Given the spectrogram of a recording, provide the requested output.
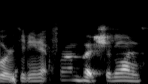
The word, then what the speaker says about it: Siobhan: How dare you use an Irish name and you don't know how to pronounce it? I'm like Siobhan. It is It is. How do you How are you saying it? Siobhan.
